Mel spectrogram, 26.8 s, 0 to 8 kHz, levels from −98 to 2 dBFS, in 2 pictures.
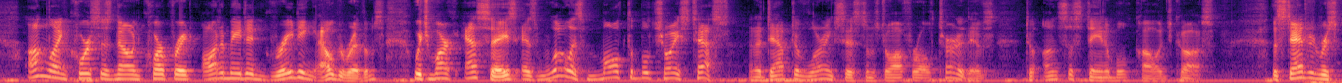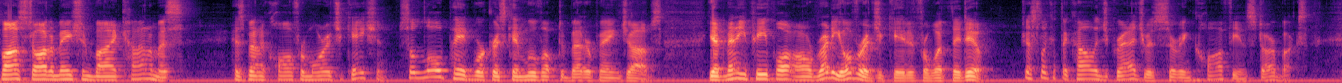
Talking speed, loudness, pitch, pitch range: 160 wpm, -19 LUFS, 135 Hz, 105-160 Hz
